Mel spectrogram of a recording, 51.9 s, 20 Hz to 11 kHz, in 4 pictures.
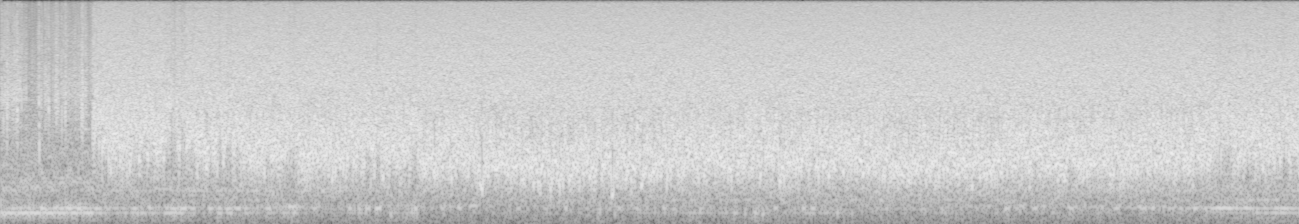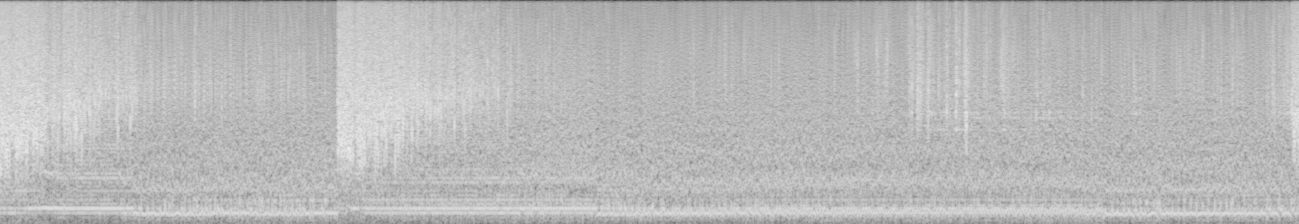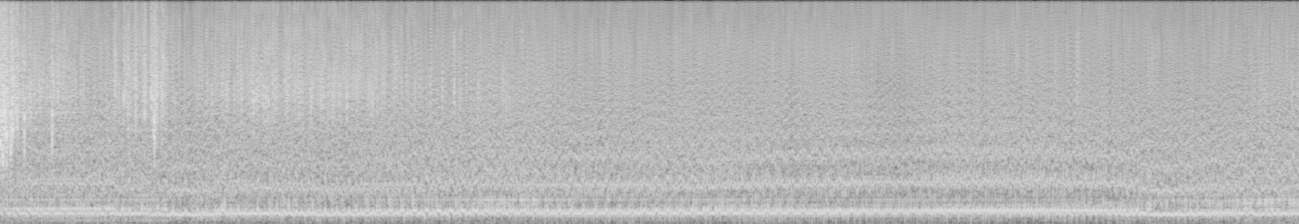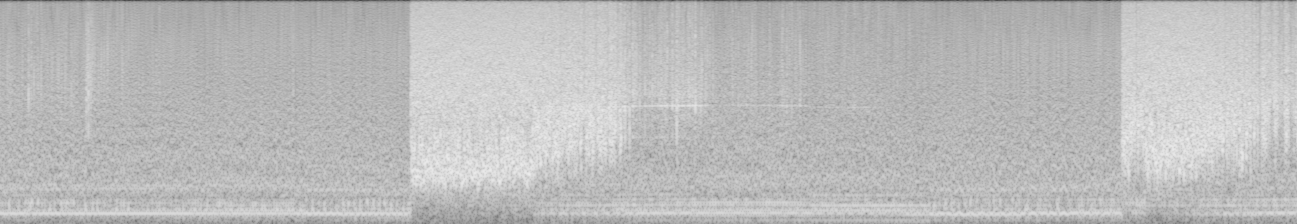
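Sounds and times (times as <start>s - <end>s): short noisy crashes: 0.0s - 15.3s, 16.4s - 18.3s
heavily distorted electric guitar: 0.0s - 51.9s.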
